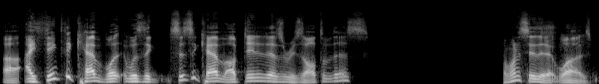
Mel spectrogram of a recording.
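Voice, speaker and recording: A man hosting a casual tech podcast, talking in an animated way with many restarts and asides. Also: mid-range voice, normal speed, no echo, studio quality. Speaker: podcast host.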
